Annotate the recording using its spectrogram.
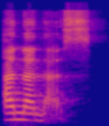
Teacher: some people tend to pronounce the final S, some people don't. Ananas. Personally, I say the S, ananas.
